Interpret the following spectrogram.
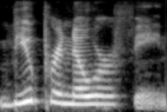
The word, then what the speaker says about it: buprenorphine: Pronounce pronunciation buprenorphine. buprenorphine. That's how you say that.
